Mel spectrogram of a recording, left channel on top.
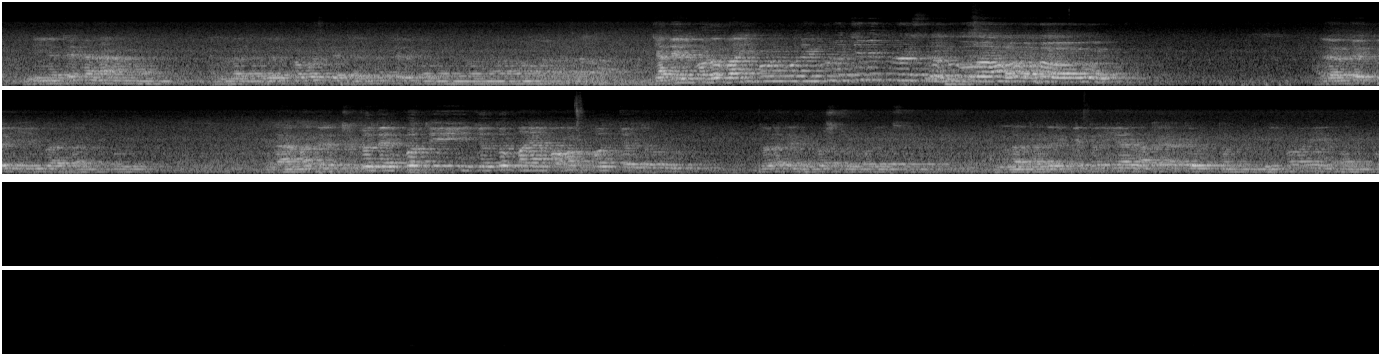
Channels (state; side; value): silent; right; 60 dB below the other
